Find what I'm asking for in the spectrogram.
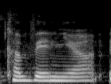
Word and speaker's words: Kavinya: My name is Kavinya.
